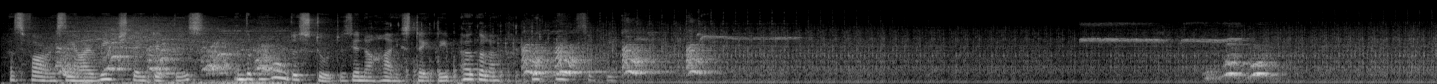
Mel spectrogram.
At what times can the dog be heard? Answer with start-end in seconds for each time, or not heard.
0.6-2.9, 5.2-7.0, 12.0-12.8.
